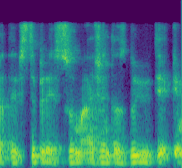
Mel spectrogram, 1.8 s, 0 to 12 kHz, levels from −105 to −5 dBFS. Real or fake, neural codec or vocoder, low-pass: real; none; 7.2 kHz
